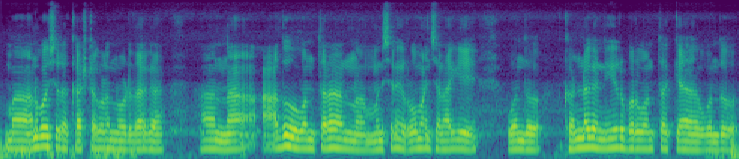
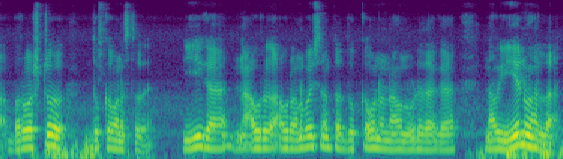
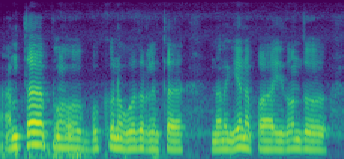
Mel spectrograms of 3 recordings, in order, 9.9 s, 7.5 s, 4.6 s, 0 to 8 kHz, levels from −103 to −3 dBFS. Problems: none marked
